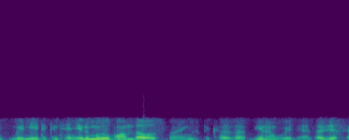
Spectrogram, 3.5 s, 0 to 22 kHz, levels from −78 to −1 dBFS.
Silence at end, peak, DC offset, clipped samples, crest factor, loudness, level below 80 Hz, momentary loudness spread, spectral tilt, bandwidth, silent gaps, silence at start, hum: 0 s; -10 dBFS; under 0.1%; under 0.1%; 16 dB; -26 LUFS; -70 dBFS; 11 LU; -8 dB/octave; 3.8 kHz; none; 0 s; none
